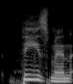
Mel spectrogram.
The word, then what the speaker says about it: Theismann: Yep, and Joe Theismann, as it's now supposedly pronounced.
